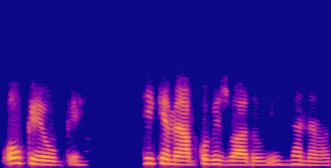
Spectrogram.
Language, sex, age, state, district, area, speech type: Hindi, female, 18-30, Madhya Pradesh, Hoshangabad, urban, conversation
